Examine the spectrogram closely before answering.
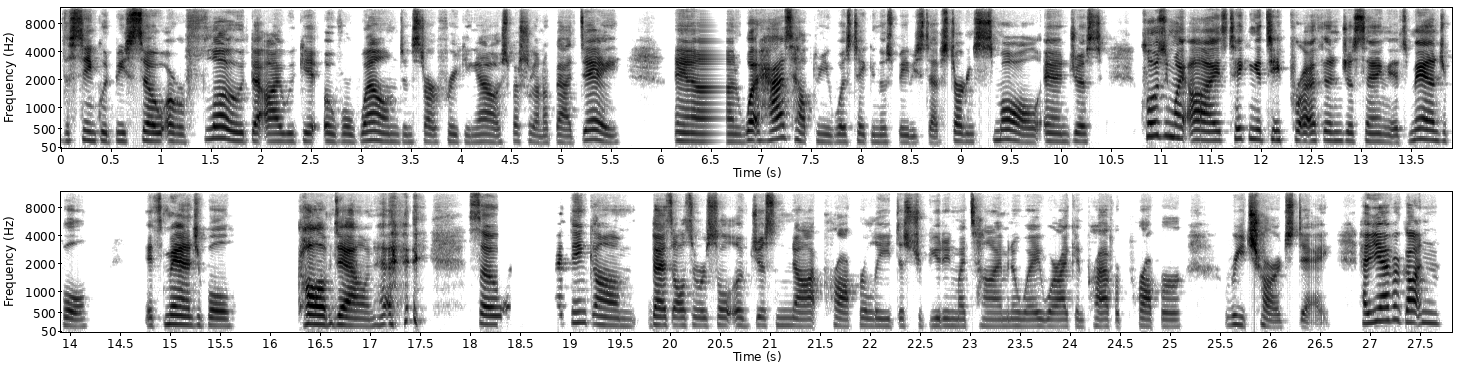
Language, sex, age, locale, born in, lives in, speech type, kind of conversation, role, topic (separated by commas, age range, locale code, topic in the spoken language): English, female, 20-24, en-US, United States, United States, conversation, unstructured, none, How do you recharge after a busy day or week?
